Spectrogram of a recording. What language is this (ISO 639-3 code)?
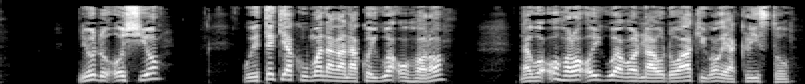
kik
